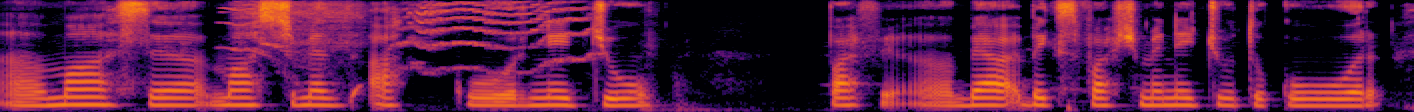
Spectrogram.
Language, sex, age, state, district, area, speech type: Kashmiri, female, 30-45, Jammu and Kashmir, Ganderbal, rural, spontaneous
